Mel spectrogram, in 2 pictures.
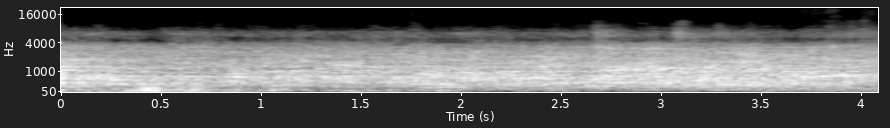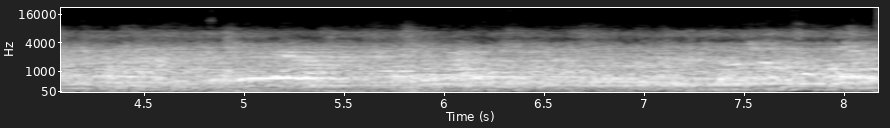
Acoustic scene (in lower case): subway station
